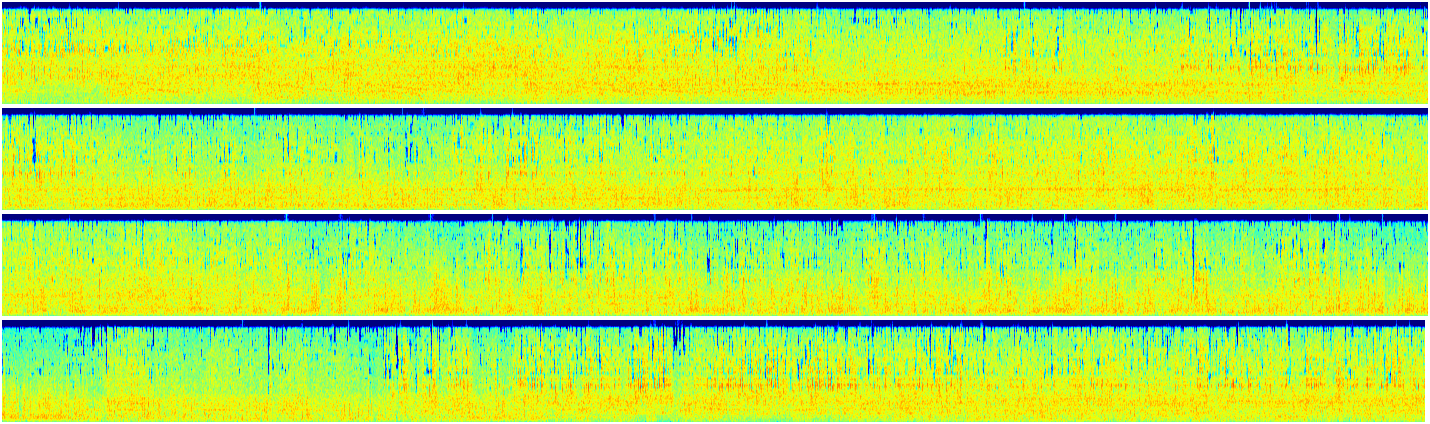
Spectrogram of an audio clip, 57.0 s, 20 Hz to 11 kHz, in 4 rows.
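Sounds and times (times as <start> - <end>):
vehicle engine and wind rush: 0.0 - 57.0.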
